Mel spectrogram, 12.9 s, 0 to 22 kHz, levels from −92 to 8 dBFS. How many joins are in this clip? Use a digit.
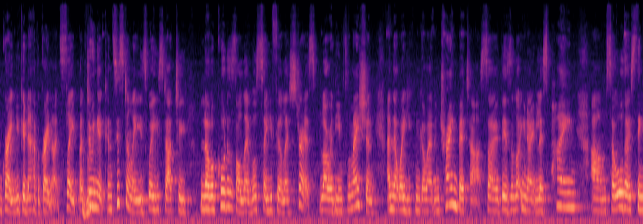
0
